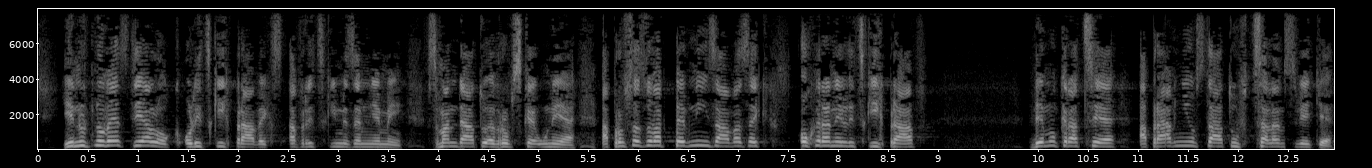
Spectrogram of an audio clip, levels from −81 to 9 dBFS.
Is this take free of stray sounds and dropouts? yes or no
yes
